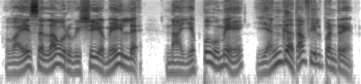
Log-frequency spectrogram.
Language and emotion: Tamil, happy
